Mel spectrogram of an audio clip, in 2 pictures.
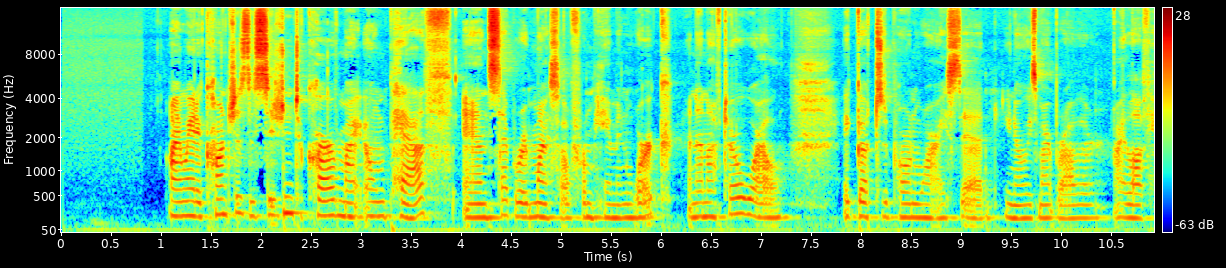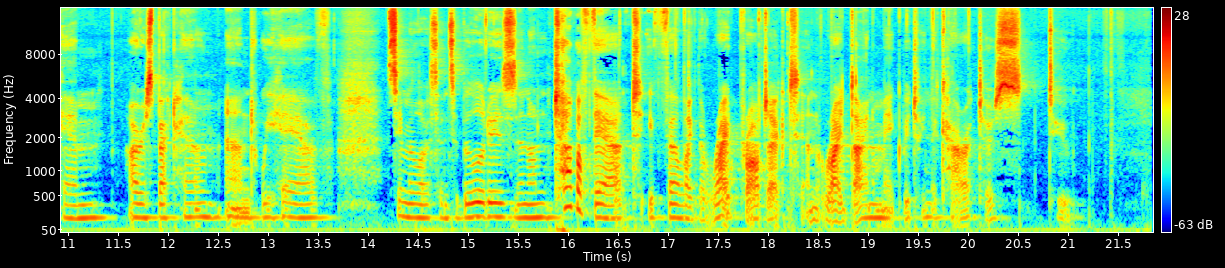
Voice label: American accent in English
